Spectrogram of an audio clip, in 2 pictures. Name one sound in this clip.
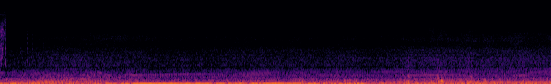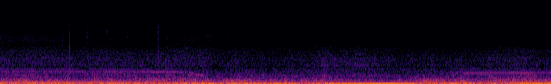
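A car engine hums steadily from inside the cabin and rises and falls in pitch.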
